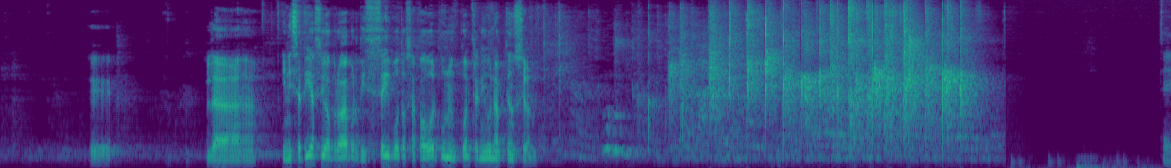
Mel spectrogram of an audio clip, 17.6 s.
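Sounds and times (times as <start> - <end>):
murmured voices: 0.0 - 15.1
speech: 1.4 - 2.0, 3.1 - 8.2
applause after a vote: 8.1 - 14.8
faint low thumps: 15.1 - 17.5.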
